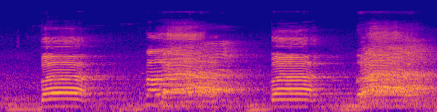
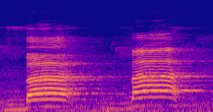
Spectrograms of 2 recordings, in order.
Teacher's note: अपनी जगह पर होंठों को रख के जैसे है मुंह बंद करके रखेंगे और इसको थोड़ा सा ज़ोर देना है।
